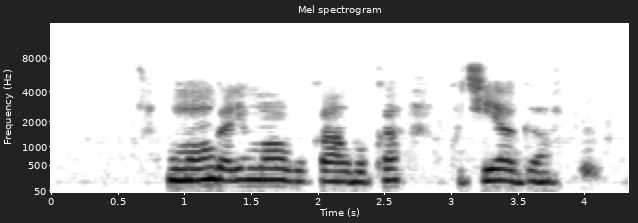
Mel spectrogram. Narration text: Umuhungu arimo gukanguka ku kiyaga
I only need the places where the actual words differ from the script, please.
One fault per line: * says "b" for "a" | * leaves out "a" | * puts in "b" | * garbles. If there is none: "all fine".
all fine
